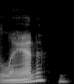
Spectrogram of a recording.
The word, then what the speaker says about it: Lan: solid solid good that he is lan uh not lawn um i know everyone was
